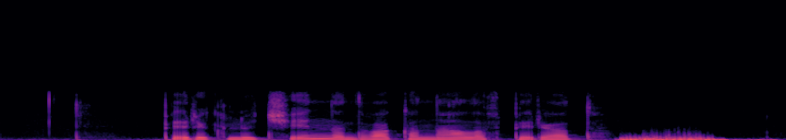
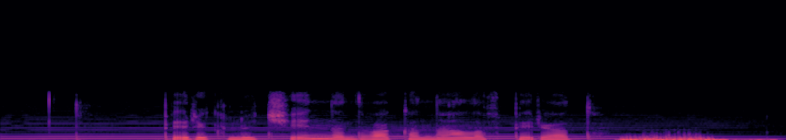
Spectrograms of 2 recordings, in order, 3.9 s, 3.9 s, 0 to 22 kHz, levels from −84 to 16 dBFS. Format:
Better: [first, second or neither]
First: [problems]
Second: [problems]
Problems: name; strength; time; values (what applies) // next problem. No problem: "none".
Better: first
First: none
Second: background sound (Wind instrument, woodwind instrument); 17 dB below the speech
